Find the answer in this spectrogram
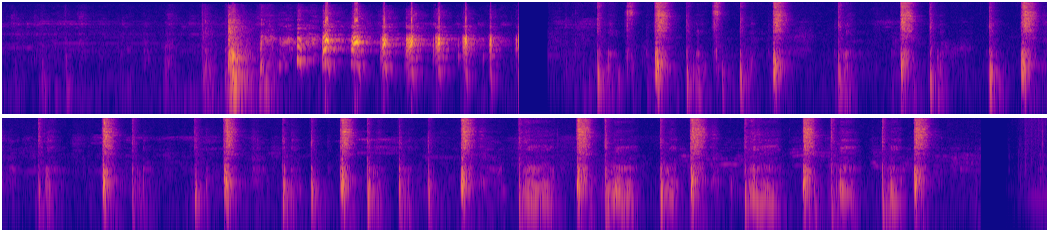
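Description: A rapid, rattling run of pitched notes lasting about three seconds, then a steady rhythmic beat of sharp clicks and pops, about two a second, like beatboxing.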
